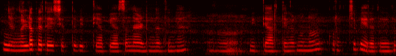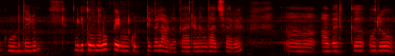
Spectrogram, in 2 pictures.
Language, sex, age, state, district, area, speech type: Malayalam, female, 18-30, Kerala, Palakkad, rural, spontaneous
